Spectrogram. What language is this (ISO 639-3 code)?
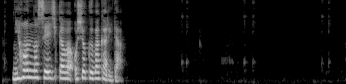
jpn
